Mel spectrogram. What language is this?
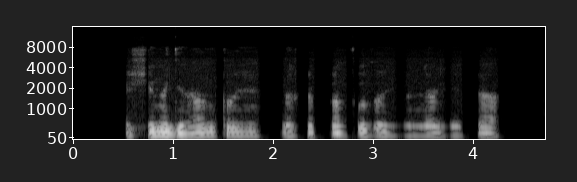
Lithuanian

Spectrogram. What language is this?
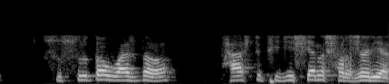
Odia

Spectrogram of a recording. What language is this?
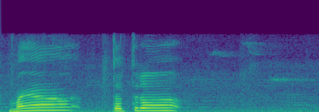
Sanskrit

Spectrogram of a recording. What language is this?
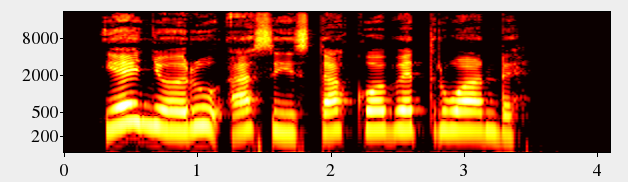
Kalenjin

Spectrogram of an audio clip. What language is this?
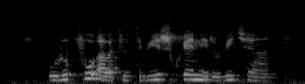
Kinyarwanda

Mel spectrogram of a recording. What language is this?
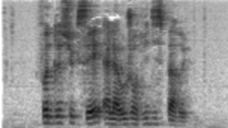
French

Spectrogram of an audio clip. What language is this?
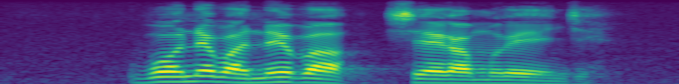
Venda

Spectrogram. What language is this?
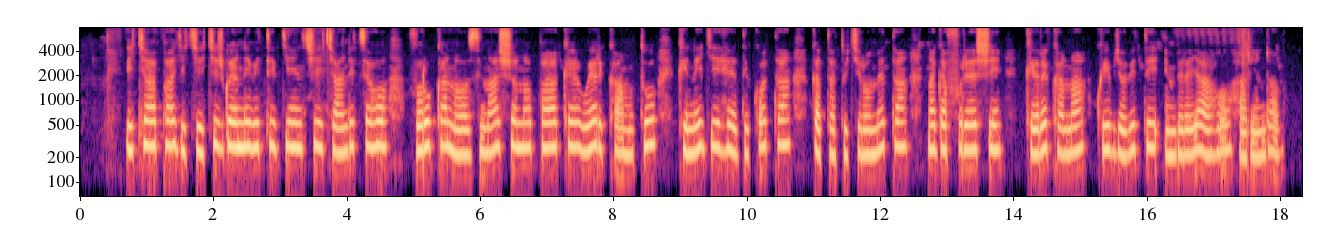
Kinyarwanda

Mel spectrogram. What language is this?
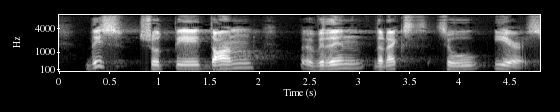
English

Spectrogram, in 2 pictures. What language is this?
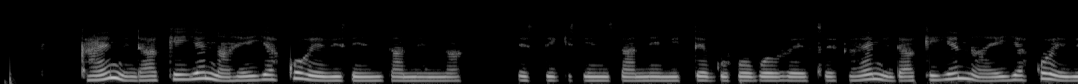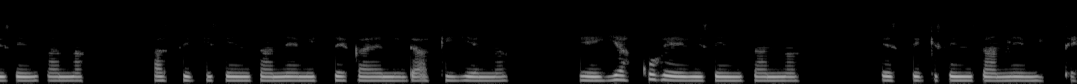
Sidamo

